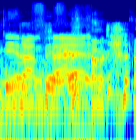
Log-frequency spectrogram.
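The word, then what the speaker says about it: Damphair: Don't forget to pronounce it Dampire.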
